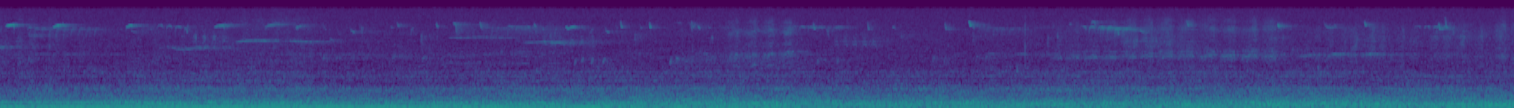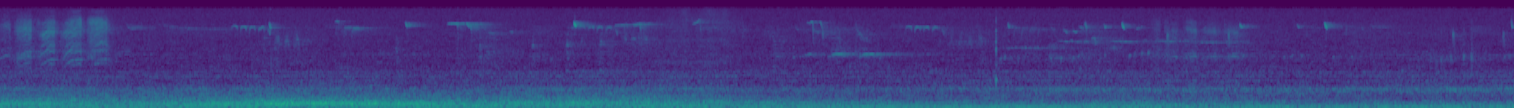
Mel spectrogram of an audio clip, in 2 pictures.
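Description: Small birds giving short, high chirps and calls scattered throughout, over a steady low rumble that swells louder about eighteen seconds in.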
